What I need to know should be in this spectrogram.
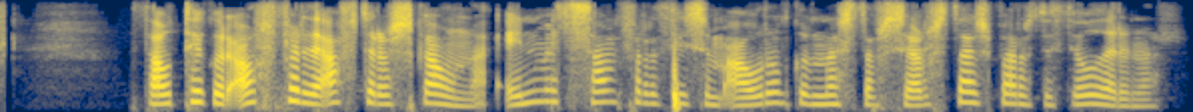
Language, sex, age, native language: Icelandic, female, 20-29, Icelandic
